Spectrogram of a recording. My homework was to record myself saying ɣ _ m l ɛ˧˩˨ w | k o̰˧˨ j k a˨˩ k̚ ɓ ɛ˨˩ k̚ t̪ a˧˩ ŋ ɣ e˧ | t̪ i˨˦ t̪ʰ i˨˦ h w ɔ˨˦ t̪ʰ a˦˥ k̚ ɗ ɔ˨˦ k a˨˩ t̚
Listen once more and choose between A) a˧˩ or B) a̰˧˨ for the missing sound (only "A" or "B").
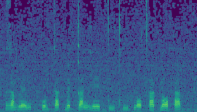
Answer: B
